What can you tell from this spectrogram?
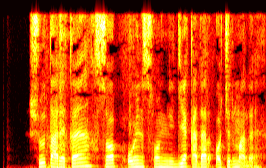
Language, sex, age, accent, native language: Uzbek, male, 18-24, Farg'ona, Uzbek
